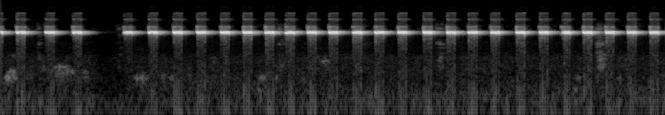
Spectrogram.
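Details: Cricket's high pulsed chirps repeat quickly, stopping for a short gap after the first few before continuing in an unbroken, even series; clean background.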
